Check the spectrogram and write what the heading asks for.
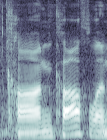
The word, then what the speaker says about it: Con Coughlin: guests Saddam author how do you say it Con Coughlin there you go and why don't you admit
